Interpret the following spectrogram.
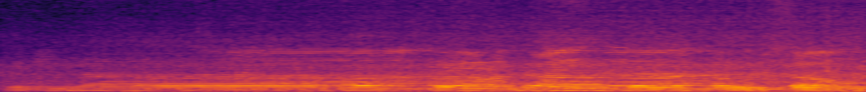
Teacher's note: غنہ کا مطلب ہے کہ نون کو تھوڑی دیر ٹھہر کر ادا کریں گے، اس کو لمبا کیا جائے گا. اس کے بعد الف پہ چھوٹی مد ہے، اس کو بھی 2 سے 4 سیکنڈ آپ کہہ لیں لمبا کیا جائے گا.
